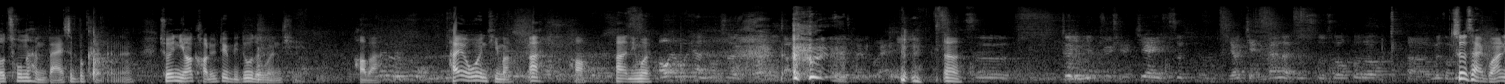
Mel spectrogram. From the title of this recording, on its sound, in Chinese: 成都家具workshop 现场答疑录音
